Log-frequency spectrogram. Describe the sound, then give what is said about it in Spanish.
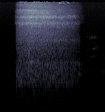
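A forceful exhale through the nose follows a held breath in a breathing exercise: one strong, airy rush of breath lasting just over a second, rising quickly and tailing off, alone with no talk. “Vas a mantener el aire unos segundos y vas a soltarlo fuertemente por la nariz.”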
